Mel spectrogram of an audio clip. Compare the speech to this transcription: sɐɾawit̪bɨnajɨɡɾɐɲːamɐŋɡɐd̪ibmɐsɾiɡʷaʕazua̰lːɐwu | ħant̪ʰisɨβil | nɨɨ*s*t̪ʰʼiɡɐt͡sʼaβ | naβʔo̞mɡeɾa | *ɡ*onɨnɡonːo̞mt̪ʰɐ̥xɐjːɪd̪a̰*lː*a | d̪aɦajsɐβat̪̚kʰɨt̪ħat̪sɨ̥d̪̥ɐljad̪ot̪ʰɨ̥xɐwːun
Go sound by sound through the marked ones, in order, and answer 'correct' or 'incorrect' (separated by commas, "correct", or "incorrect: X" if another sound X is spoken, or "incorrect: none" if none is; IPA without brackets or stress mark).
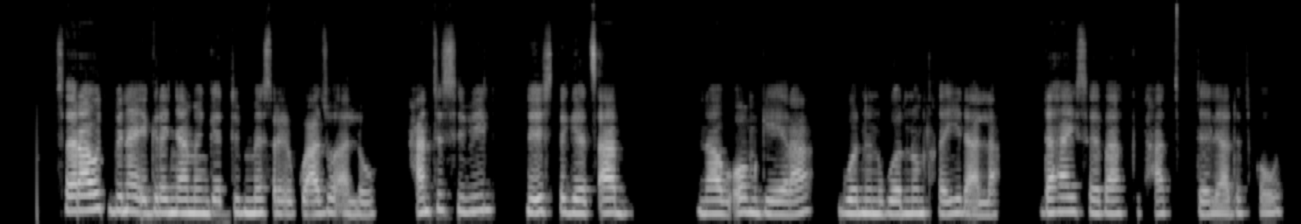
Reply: correct, correct, correct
